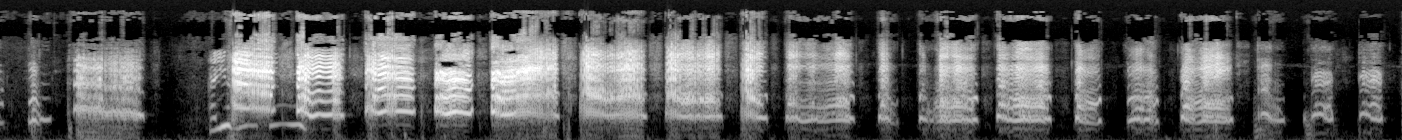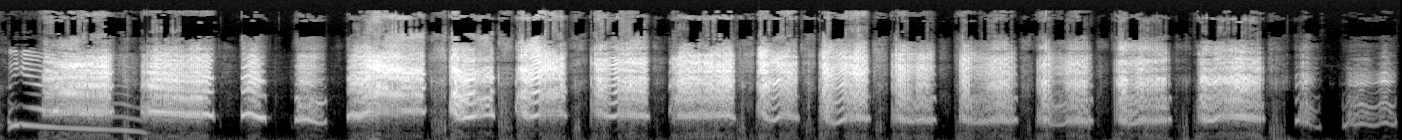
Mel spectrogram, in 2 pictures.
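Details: An excited, happy Arctic fox (Vulpes lagopus) gives a rapid run of harsh, raspy yaps with a few whining squeals.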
